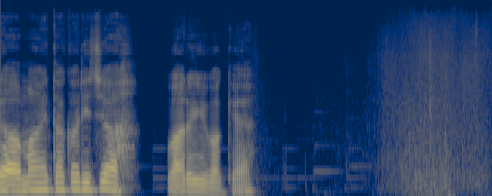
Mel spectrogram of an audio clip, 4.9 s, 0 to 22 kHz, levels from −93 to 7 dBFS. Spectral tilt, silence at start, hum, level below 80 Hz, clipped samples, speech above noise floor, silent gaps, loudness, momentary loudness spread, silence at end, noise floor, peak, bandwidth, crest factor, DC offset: -7.5 dB/octave; 0 s; none; -66 dBFS; under 0.1%; 46 dB; none; -28 LUFS; 23 LU; 0.4 s; -72 dBFS; -12 dBFS; 15.5 kHz; 18 dB; under 0.1%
